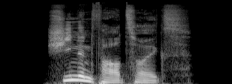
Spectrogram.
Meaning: genitive singular of Schienenfahrzeug
- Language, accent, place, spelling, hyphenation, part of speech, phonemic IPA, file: German, Germany, Berlin, Schienenfahrzeugs, Schie‧nen‧fahr‧zeugs, noun, /ˈʃiːnənˌfaːɐ̯t͡sɔɪ̯ks/, De-Schienenfahrzeugs.ogg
